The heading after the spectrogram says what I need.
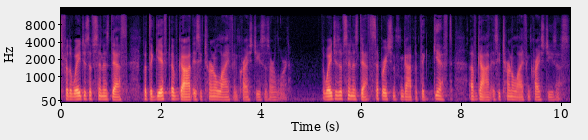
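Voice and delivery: soft, low, quiet reading of the verse; hushed scripture. Acted. Preacher quoting Romans to congregation, hushed. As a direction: read it barely above a murmur.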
